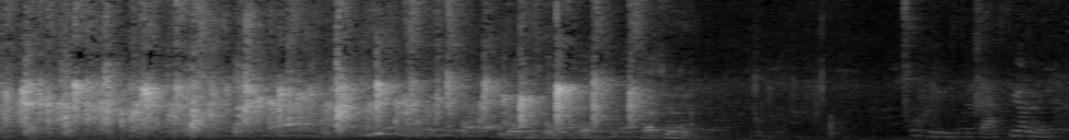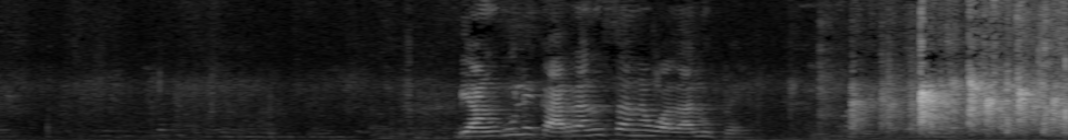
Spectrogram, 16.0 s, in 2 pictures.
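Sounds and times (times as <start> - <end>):
audience applause: 0.0 - 5.1, 14.3 - 16.0
speech: 11.5 - 13.7.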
